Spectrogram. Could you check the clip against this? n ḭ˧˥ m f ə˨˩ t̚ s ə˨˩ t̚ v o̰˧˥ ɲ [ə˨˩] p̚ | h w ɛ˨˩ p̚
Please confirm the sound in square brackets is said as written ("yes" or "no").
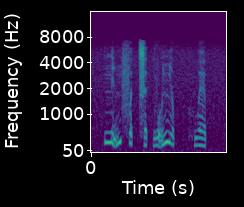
yes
